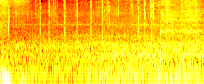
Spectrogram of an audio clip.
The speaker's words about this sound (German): So, Knister, Knisterkarton genommen.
